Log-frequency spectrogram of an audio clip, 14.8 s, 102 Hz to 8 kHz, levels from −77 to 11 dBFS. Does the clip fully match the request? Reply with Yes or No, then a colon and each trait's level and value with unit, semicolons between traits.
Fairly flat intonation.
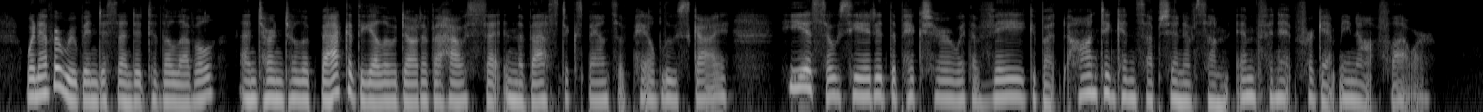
Yes: narrow, 2.3 semitones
